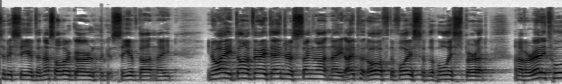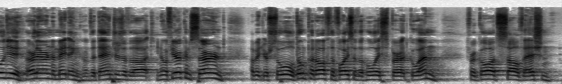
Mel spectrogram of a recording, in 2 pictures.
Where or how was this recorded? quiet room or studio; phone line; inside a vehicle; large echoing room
large echoing room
